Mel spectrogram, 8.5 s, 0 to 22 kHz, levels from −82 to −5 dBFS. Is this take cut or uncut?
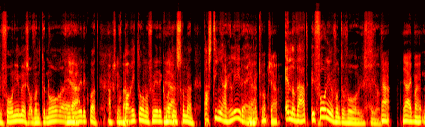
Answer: cut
